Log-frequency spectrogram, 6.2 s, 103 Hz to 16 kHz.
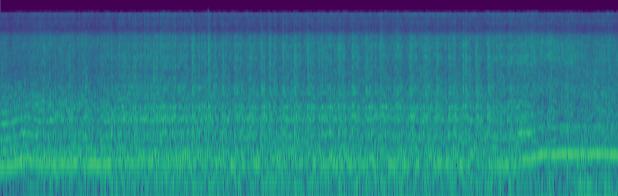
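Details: K24 AWD Honda Civic drag car on a pass at PFI SpeedFest, Pueblo, after warming up: hard pulling with a ragged, uneven note and irregular stumbles; misfiring badly under load, as if down a cylinder.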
